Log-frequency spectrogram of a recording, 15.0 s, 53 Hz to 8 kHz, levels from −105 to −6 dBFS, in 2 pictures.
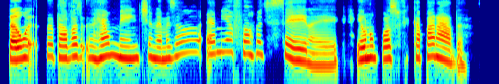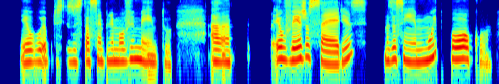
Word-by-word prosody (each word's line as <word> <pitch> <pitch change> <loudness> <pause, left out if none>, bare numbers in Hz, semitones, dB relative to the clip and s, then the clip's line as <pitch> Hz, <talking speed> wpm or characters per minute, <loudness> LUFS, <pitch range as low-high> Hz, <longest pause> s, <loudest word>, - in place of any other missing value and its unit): Então 235 +3 +8
e 285 - -3 0.2
eu 285 - -2
estava 260 +1 +2 0.2
realmente, 255 0 +1
né, 240 -2 +1
mas, 245 +3 -1
ah, 350 +3 -7
é 325 - -1
a - - -4
minha 360 0 -6
forma 330 -2 -4
de 280 - -14
ser, 225 -9 +1
né, 165 -1 -5 0.3
eu 235 +1 +5
não 255 0 +5
posso 240 -1 0
ficar 250 +1 -5
parada. 240 - +1 0.8
Eu 200 +1 -2
eu - - -2
preciso 200 -1 -12
estar 200 +1 -3
sempre 210 +1 -4
em - - -1
movimento, 210 - -2 0.6
ah, 205 -1 +1 0.6
eu 240 0 +3
vejo 235 +4 +3
séries, 205 - 0 0.2
mas 220 -2 -5
assim 225 -3 -1
é - - -3
muito 225 +9 +1
pouco, 235 -4 +3
235 Hz, 145 wpm, -23 LUFS, 210-270 Hz, 0.8 s, Então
